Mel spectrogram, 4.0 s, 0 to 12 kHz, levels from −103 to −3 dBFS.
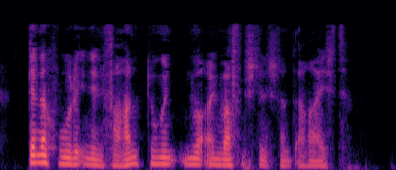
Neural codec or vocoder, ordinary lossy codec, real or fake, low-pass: codec, 16 kHz, 8 kbps, FreqCodec, smaller model; AAC, 32 kbps; fake; 7.2 kHz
